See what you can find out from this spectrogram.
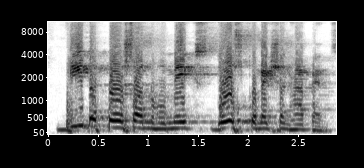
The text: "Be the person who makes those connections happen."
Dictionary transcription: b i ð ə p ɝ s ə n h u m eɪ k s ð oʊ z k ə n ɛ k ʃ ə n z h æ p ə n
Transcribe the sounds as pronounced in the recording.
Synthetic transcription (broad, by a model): b i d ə p ɝ s ə n h u m eɪ k s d oʊ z k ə n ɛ k ʃ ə n h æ p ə n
